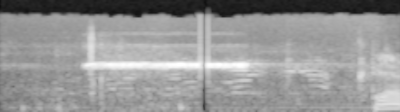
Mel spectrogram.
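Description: Umpire's whistle: one steady, high-pitched blast of just under a second, signalling the ball out of bounds for a throw-in.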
